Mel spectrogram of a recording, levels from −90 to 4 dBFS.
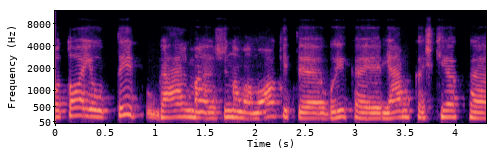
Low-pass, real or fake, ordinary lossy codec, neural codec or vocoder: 7.2 kHz; fake; Opus, 16 kbps; codec, 16 kHz, 8 kbps, FreqCodec, larger model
